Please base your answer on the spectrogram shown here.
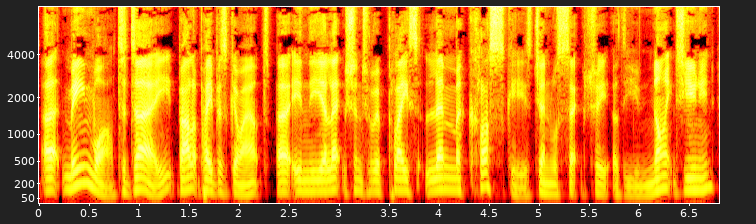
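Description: Quick low-voiced guy hosting a radio show, dry sound. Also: expressive, no echo. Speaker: radio presenter. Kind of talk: broadcast interview and links.

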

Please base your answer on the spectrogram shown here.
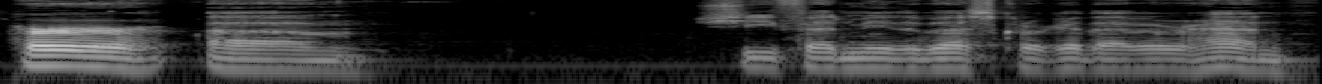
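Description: A man hosting a casual talk, friendly, with short eager replies and quick questions. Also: deep voice, fairly even intonation. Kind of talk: casual chat.

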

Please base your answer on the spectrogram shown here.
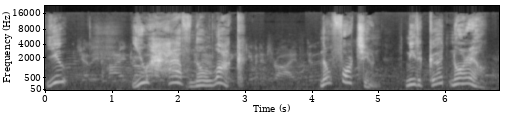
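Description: Fantasy humanoid gambler, sly, proud, very animated pitch, slow clipped broken phrases, audio drama, noisy backdrop. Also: male voice, exaggerated voice. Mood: grave, unsettled. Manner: halting, repetitive, clipped broken syntax.

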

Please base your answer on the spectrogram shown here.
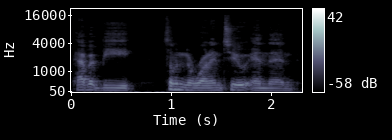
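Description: A man's voice: lowish voice, steady tone, quick pace. A man co-hosting a podcast, chatting casually and riffing with jokes. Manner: joking, riffing. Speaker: podcast co-host. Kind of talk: casual comedic chat.

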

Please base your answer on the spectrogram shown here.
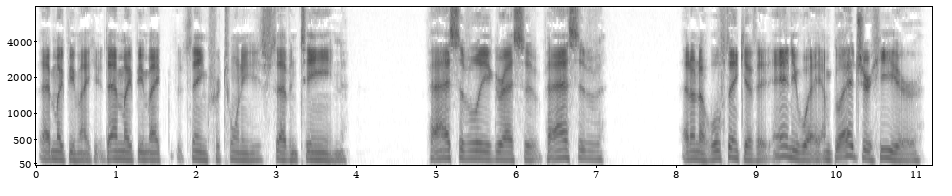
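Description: A man delivers a soothing, wandering bedtime podcast monologue. His voice is mid-pitched with plenty of vocal fry, recorded very dry. He hesitates, repeats himself and drifts from one half-finished phrase to the next. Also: steady tone, no echo. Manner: meandering, halting, trails off and repeats himself. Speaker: podcast host. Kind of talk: rambling bedtime monologue to help listeners sleep.

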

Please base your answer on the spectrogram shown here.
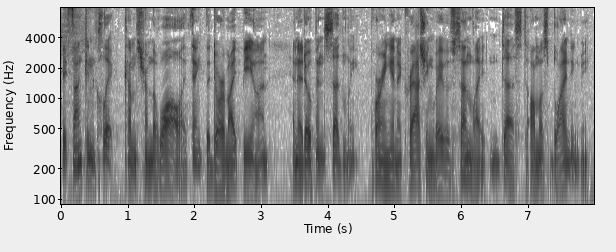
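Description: A man's voice: rumbling low, a little fast, creaky, soft background music, exaggerated voice. An actor playing a bewildered amnesiac man who wryly narrates his ordeal in the first person for a sci-fi audio drama. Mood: wry, musing. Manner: wry, musing.

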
